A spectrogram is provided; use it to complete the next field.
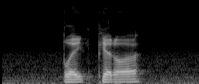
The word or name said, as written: Pietila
